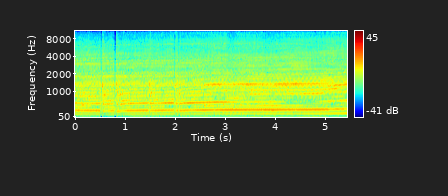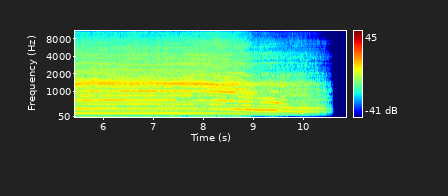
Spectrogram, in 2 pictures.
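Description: Portable fire-pump engine running flat out at high revs under load, pumping water to the nozzles. The pitch climbs a little about halfway through, then sags near the end as the sound fades.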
